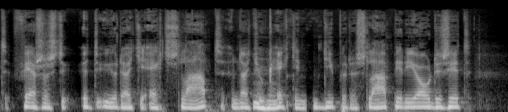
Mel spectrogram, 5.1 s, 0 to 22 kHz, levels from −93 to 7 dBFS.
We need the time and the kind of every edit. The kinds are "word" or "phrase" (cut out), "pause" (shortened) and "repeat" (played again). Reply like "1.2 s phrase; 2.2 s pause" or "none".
3.0 s word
